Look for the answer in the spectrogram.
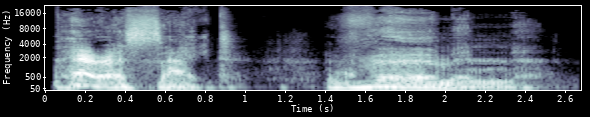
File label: chatter negative; respawn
